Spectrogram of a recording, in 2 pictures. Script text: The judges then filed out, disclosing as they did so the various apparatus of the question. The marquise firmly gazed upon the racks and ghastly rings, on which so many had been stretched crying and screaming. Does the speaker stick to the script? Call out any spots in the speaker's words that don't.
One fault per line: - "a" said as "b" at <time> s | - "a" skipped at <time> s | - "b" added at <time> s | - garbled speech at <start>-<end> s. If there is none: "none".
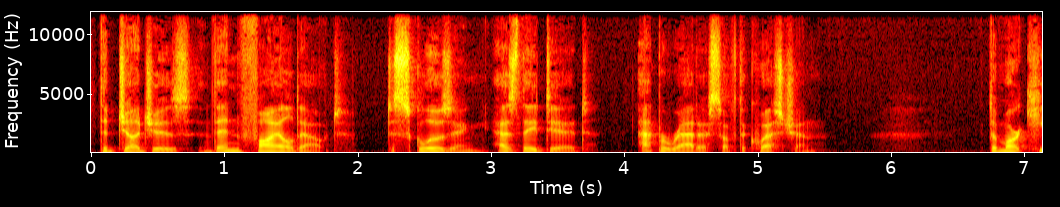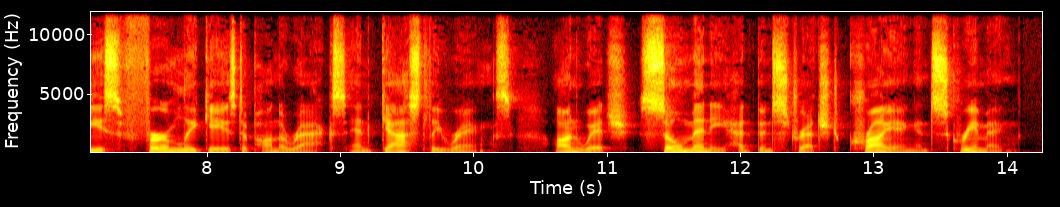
- "so the various" skipped at 3.8 s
